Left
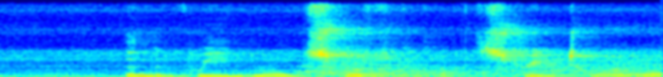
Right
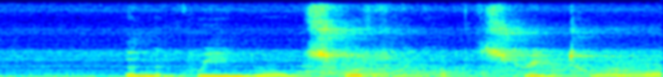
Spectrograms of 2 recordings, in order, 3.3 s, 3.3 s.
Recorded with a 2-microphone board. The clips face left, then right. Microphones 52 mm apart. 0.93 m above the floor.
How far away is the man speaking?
About 0.8 m.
